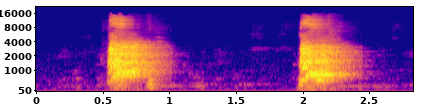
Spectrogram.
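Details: Whopper, a four-month-old West Highland White Terrier puppy, plays with an orange and lets out two sharp, bright barks about one and a half seconds apart, with near silence between them.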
